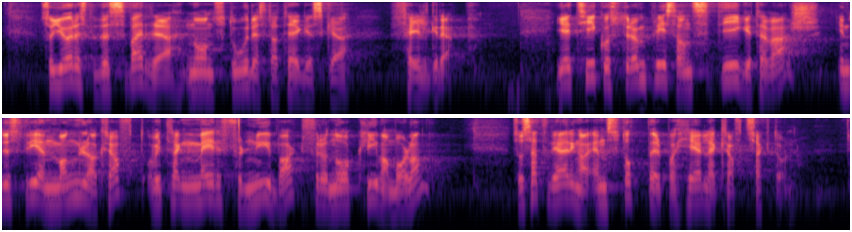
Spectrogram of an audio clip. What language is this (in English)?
Norwegian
